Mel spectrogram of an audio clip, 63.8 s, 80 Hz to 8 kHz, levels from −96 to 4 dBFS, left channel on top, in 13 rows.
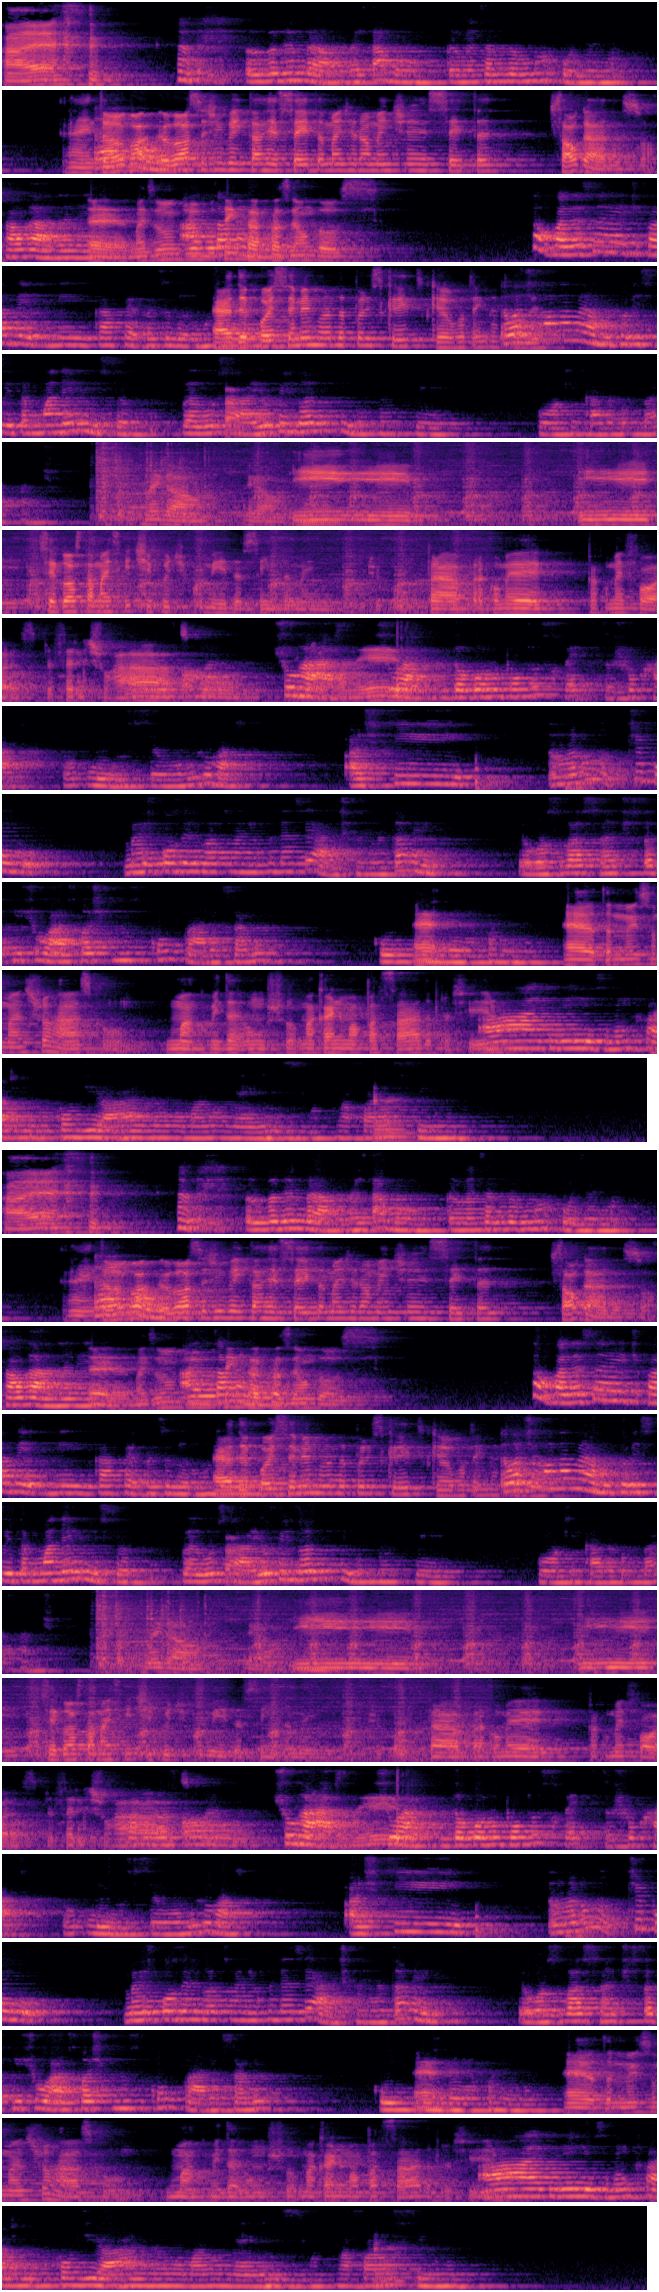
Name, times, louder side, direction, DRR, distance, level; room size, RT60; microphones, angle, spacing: voice 1, 0.0-0.8 5.4-8.6 9.0-9.8 10.5-12.6 16.3-18.8 21.3-21.5 25.6-26.1 26.4-27.7 28.9-29.5 29.8-32.0 32.4-33.5 34.0-34.5 34.9-36.3 36.6-37.4 52.2-52.4 53.3-57.8 58.9-59.0 61.7-62.0, left 3 dB, 70° left, 6 dB, 1.1 m, -31 dB
voice 2, 1.3-4.7 5.6-6.2 9.9-10.6 11.2-11.9 13.8-17.0 18.5-20.7 21.0-23.0 23.7-24.9 26.8-27.1 35.3-36.1 36.5-39.5 39.8-41.1 41.9-42.8 43.4-44.5 45.1-47.5 48.1-51.2 52.0-53.2 57.6-62.4, right 2 dB, 20° right, 1 dB, 1.5 m, -30 dB
Printer, 25.2-33.2, right 1 dB, 5° left, 2.4 m, -42 dB
12.5 x 7.5 x 9.0 m, 1.0 s
head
